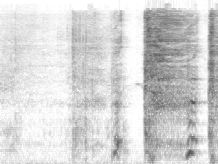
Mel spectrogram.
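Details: A few harsh, forceful coughs after a brief soft sound. Persistent cough that has not healed despite medication; the person reports being short of breath for several days and has only just been able to speak.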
